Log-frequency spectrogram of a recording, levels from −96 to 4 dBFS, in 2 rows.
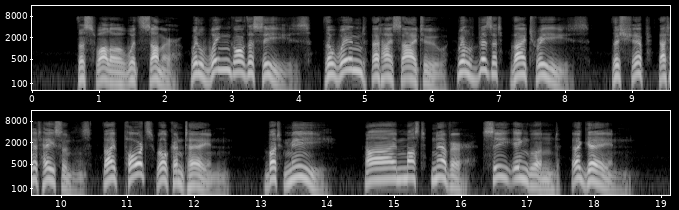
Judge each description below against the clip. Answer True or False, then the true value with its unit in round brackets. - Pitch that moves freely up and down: True (8.9 semitones)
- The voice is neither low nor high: True (165 Hz)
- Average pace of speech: False (115 wpm)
